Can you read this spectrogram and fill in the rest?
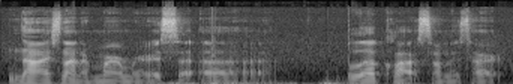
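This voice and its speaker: A man's voice: low-pitched, steady tone, moderate pace, slight background noise. A young man co-hosting a podcast, laid-back and argumentative in casual profane chat. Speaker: podcast co-host.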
